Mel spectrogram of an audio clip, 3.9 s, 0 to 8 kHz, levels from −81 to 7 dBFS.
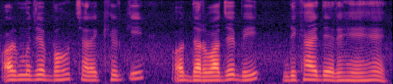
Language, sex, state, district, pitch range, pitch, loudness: Hindi, male, West Bengal, Alipurduar, 145-165 Hz, 155 Hz, -19 LUFS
